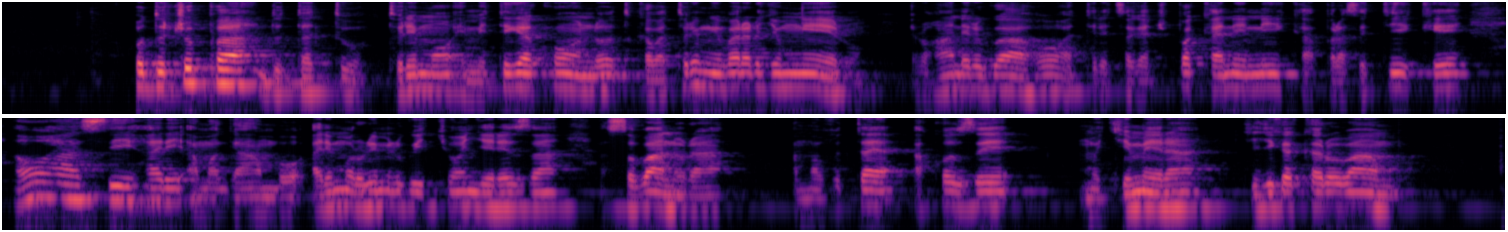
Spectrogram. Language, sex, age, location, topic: Kinyarwanda, female, 18-24, Huye, health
